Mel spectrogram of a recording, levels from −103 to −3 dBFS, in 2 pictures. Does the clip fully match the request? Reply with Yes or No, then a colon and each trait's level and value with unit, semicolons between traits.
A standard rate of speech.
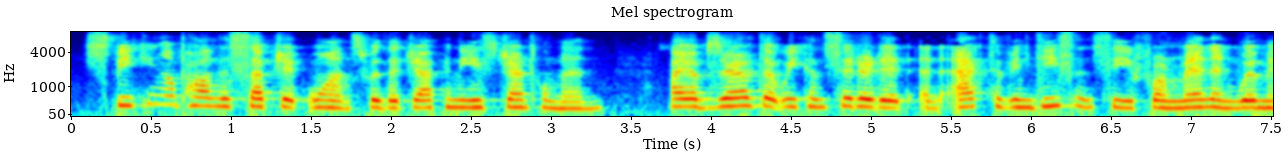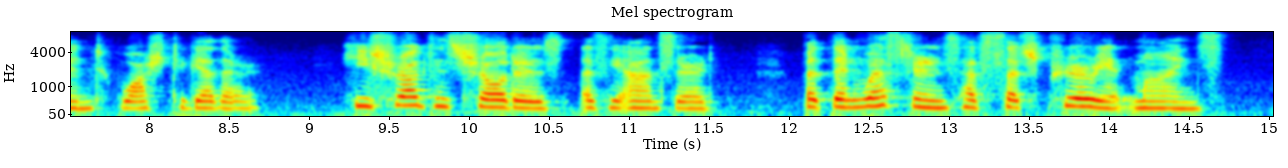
Yes: average, 160 wpm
